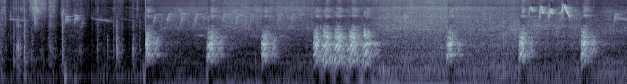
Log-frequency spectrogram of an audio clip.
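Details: Pet German Shepherd at home, being fed while people talk; scattered short barks and yips over twelve seconds, including a quick run of about five, over low room noise and clatter.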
